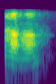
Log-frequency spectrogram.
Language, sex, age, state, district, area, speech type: Gujarati, male, 30-45, Gujarat, Ahmedabad, urban, conversation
